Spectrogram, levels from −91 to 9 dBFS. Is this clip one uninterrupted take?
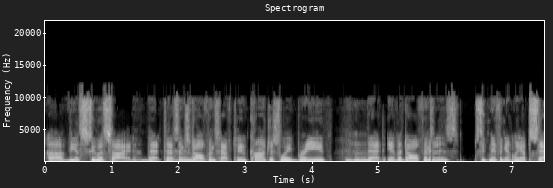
no; 1 cut; at 5.8 s

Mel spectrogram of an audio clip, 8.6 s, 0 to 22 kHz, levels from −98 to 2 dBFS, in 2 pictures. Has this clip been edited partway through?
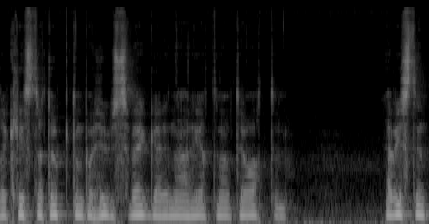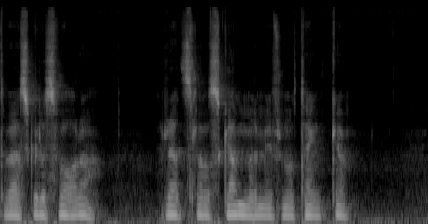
yes; 1 cut; at 6.8 s

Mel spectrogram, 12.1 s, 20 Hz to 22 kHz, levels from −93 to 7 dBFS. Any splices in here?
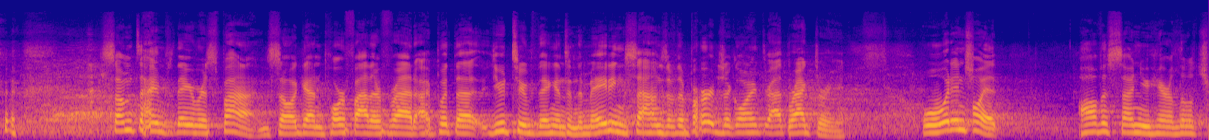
yes; 3 cuts; at 5.7 s, 7.9 s, 9.7 s

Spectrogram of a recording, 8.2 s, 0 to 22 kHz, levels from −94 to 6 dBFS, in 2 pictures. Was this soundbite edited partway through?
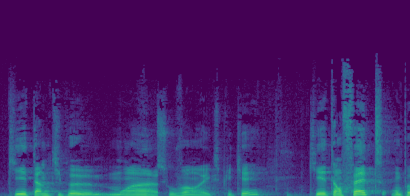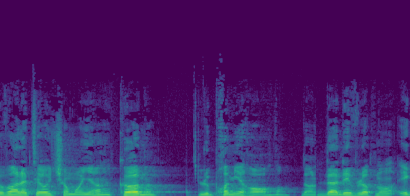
yes; 2 cuts; at 1.6 s, 7.3 s

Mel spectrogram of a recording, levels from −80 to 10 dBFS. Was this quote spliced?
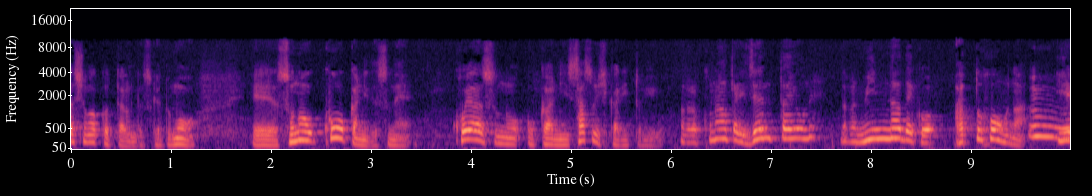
yes; 2 cuts; at 6.0 s, 7.6 s

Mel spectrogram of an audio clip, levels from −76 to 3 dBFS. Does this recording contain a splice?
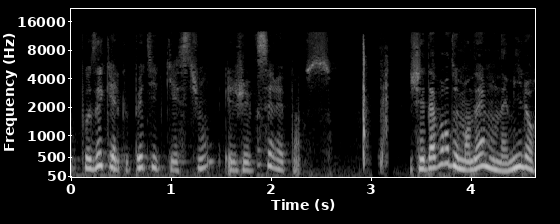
yes; 1 cut; at 1.9 s

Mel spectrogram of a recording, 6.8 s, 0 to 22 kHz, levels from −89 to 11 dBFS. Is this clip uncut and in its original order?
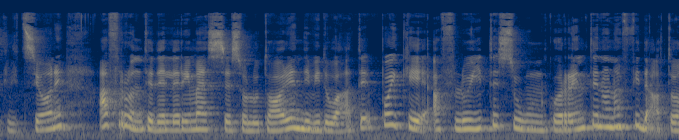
no; 1 cut; at 5.5 s

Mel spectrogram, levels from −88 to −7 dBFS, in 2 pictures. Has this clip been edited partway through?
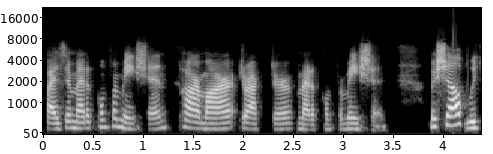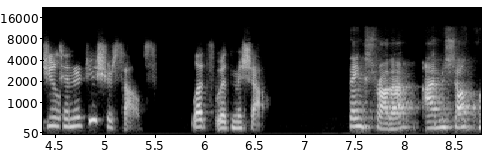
yes; 6 cuts; at 1.3 s, 1.9 s, 2.5 s, 4.2 s, 4.5 s, 6.1 s

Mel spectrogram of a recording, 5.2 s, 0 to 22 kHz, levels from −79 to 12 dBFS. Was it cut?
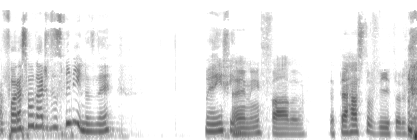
no; 0 cuts

